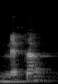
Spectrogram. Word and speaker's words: Mäta: is saying Mäta, but because of those two accents above the A, that gives it like an E sound, right? Like me. Mäta. So this is pronounced Mäta.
